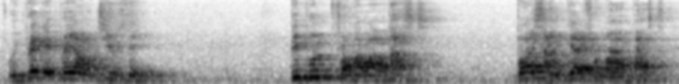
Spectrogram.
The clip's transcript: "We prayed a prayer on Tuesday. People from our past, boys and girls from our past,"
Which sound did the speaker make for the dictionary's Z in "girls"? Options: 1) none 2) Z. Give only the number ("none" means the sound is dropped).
1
